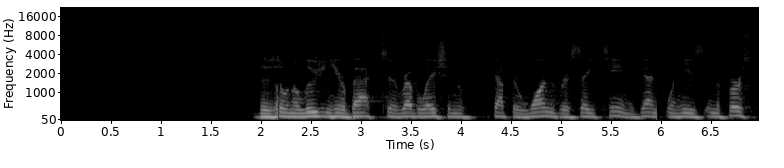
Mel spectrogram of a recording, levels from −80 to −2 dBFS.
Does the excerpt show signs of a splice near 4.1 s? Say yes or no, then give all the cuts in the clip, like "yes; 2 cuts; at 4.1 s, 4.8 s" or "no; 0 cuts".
no; 2 cuts; at 2.2 s, 6.0 s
